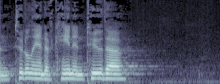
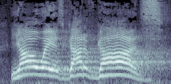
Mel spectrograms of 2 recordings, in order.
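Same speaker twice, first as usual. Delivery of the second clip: slow, loud preaching declaration; proclaiming; 5 semitones higher, 6 dB louder, slower than usual. Shown as a demonstration. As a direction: announce it with conviction. Preacher proclaims their response.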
